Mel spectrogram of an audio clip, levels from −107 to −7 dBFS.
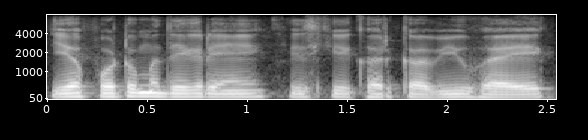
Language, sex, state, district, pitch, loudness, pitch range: Hindi, male, Chandigarh, Chandigarh, 110 Hz, -17 LUFS, 105-115 Hz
